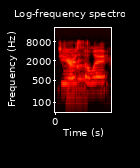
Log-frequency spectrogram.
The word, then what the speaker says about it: girasole: Girasole. You don't have a J in Italian, but a G sounds like a J.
